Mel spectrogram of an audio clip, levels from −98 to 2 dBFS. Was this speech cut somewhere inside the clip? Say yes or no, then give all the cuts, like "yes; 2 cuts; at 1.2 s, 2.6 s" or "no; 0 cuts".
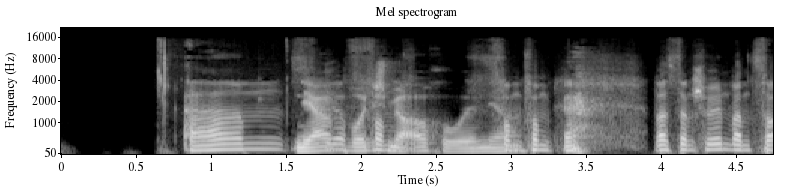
yes; 2 cuts; at 1.5 s, 3.3 s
